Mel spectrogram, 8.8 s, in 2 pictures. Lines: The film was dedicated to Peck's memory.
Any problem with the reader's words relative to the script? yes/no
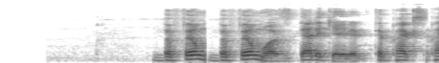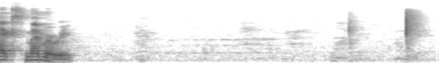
yes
